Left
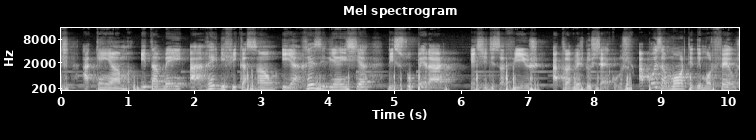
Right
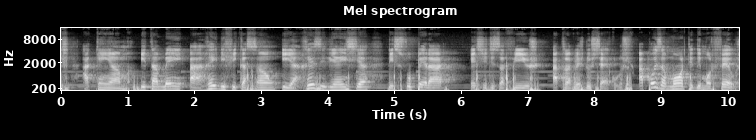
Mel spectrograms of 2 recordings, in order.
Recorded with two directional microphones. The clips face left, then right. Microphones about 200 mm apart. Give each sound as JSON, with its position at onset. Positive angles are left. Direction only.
{"t": 0.0, "sound": "speech", "side_deg": -50}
